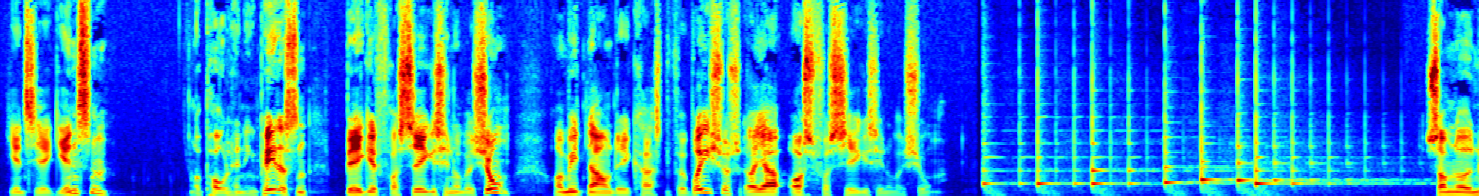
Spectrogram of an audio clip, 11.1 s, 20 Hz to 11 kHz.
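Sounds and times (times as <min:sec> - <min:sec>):
speech: 0:00.1 - 0:07.2, 0:10.7 - 0:11.0
outgoing phone call ringing tone: 0:07.4 - 0:10.5.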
